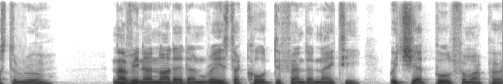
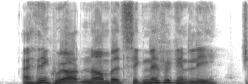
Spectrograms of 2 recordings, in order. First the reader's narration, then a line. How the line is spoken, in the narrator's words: Joseph yelled back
